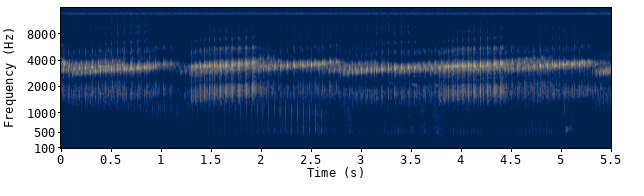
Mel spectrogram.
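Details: Sandhills frogs of Nebraska calling at dusk in spring near ponds, an unbroken shrill trill layered with rhythmic rattling pulses that come in loud surges about every two seconds.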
